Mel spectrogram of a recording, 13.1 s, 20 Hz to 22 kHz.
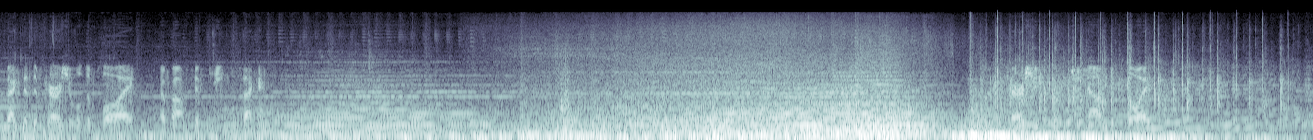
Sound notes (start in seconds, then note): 3.2 intense music; 4.7 parachute deploys; 9.7 applause; 12.9 intense music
